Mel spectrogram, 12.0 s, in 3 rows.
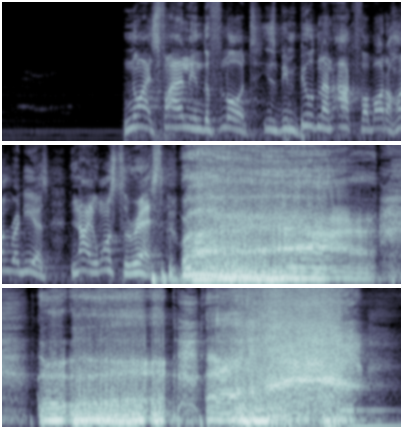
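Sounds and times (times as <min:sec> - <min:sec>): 
speech: 0:01.2 - 0:06.1, 0:06.8 - 0:09.0
man imitating a lion's roar: 0:05.8 - 0:11.6.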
